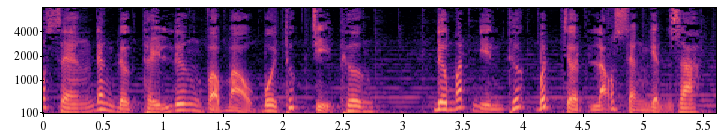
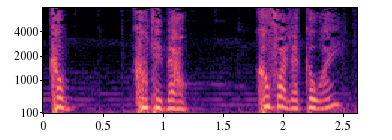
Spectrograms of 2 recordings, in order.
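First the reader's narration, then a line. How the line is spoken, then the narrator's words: Frightened, trembling voice. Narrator (Vietnamese): Thức đổ mồ hôi lạnh, run rẩy giọng của Thức nói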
